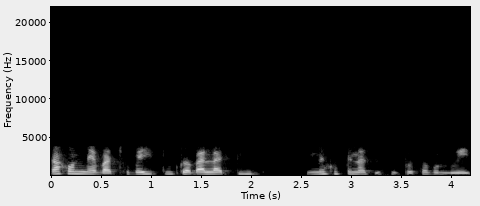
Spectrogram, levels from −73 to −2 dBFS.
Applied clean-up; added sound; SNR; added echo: neural mask model DeepFilterNet 3.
